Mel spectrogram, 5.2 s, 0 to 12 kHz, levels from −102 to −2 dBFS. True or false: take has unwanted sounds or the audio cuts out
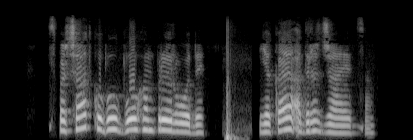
true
